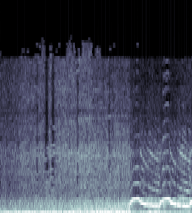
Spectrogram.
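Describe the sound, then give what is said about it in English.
A low engine-like hum gives way to a loud state trooper police siren, its wail rising and then falling in about three quick, repeating sweeps. No one speaks. “State troopers. There it is. Yeah, I think I heard it. It's like a hum.”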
